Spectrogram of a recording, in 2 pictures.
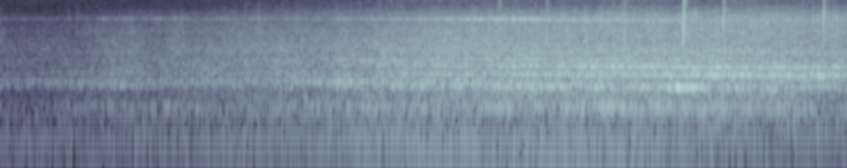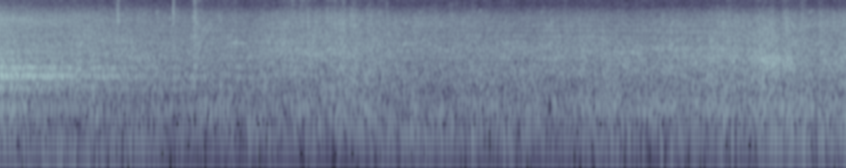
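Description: Long double-stack intermodal train of well cars rolling past, with a steady rumble and wheel noise and clicks of wheels over rail joints. It builds to its loudest about ten seconds in, with steady ringing tones over it, then eases off.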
